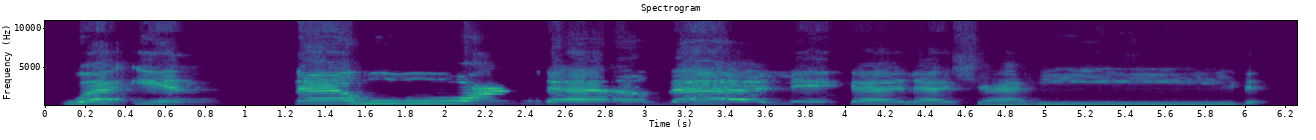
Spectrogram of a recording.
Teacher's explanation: karena diwakafkan dalnya berubah menjadi qalqalah · Ala dzalika lam sama dzalnya matobi'i dua harokat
